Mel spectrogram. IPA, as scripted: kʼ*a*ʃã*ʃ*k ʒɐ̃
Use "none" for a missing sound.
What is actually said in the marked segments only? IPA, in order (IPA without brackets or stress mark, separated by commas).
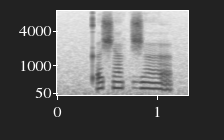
ɐ, none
